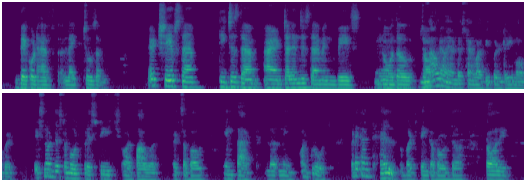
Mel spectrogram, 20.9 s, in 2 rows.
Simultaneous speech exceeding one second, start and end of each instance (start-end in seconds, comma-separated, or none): 7.5-8.9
